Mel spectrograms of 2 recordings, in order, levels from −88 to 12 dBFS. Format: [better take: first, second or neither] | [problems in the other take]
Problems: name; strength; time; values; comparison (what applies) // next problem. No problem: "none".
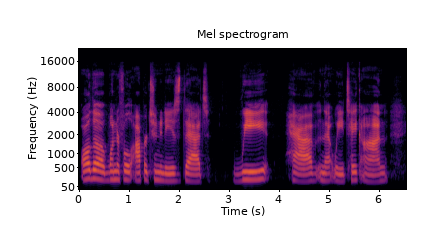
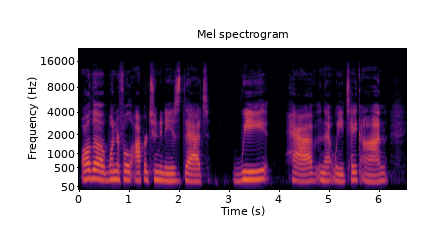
second | thin; somewhat; fading below 250 Hz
